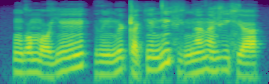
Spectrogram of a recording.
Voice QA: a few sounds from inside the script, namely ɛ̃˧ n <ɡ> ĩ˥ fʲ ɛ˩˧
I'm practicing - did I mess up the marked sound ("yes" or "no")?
yes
